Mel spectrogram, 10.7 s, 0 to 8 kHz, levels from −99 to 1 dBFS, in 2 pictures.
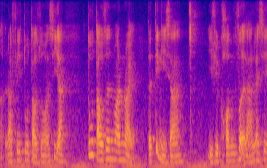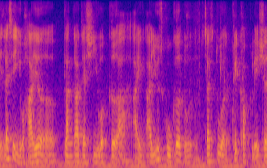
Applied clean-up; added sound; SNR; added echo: none; none; none; none.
